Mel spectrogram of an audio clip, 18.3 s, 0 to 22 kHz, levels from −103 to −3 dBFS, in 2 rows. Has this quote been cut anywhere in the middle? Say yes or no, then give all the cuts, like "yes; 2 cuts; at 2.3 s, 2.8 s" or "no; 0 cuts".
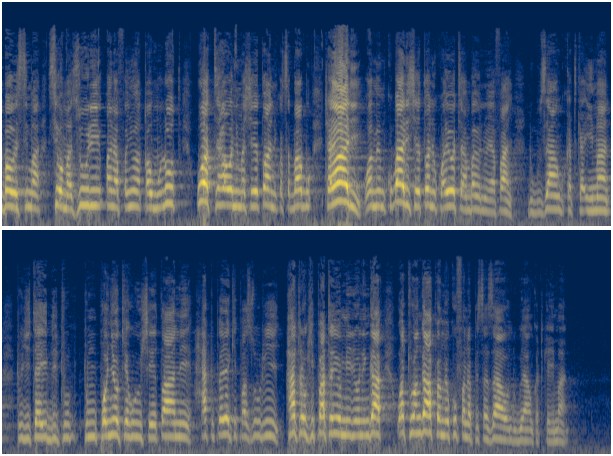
yes; 2 cuts; at 10.3 s, 13.4 s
